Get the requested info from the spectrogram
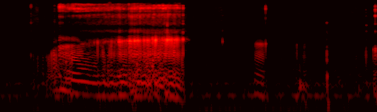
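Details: A sick female turtle, diagnosed with pneumonia and treated with antibiotic injections, gives a long, raspy, wheezing croak as she gasps for breath; she swam with her mouth open and couldn't submerge. Finding: turtle.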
